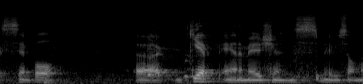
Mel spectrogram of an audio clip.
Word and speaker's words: GIF: be like simple uh GIF animations maybe something like that but it's pronounced Jiff no it's not it's GIF it's a g no choosy animators choose gif creamy gifs are generally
